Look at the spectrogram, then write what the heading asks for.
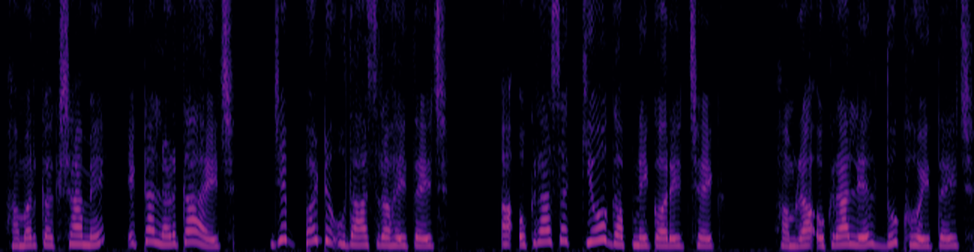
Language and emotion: Maithili, sad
